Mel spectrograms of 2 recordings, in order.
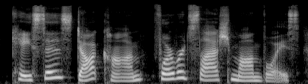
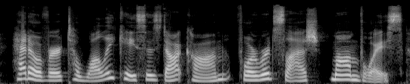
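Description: First: Slowly spelling out the web address; slow, clear repeat. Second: Said in the usual way. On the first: Shown as a demonstration. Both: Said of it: "That's Wally".

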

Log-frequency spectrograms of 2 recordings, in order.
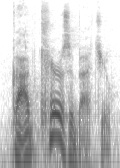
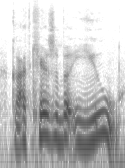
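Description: First: Said in the usual way. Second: "God cares about you" lifted high with a rising end; fervent plea. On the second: Retold or imitated. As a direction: repeat "God cares about you" higher and more urgent. Physician pleads with suicidal girl.

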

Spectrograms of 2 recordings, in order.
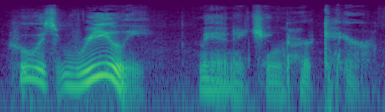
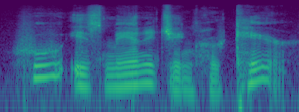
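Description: First: Whispered, leaning hard on "really"; stress on really. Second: Said in the usual way. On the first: Shown as a demonstration. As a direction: hit the word "really" in a whisper. Rereading the question for emphasis.

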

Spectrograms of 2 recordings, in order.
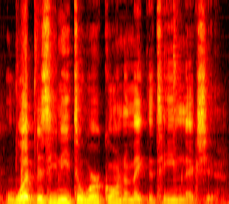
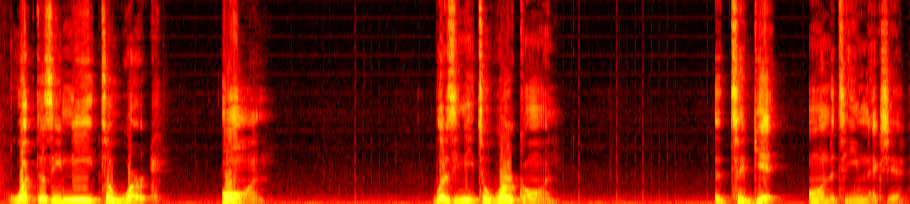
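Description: First: Said in the usual way. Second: "What does he need to work on" drawn out slowly, word by word; slow down and lean on each word of "What does he need to work on"; slow deliberate question. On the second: Retold or imitated. Father repeating his question to coach, slow and deliberate. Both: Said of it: "He said".

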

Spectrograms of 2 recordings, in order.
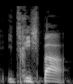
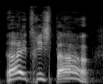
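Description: First: Said in the usual way. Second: Much higher, emphatic admiration; excited insistence. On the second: Real, not acted. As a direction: insist with delight that he doesn't cheat.

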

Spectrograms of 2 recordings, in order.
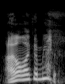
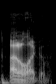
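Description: First: Much higher voice; [name]'s reply. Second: Low, grumbling character voice; Chuck. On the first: Host agreeing with his sidekick Chuck, high-pitched reply. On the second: Chuck grumbling to the host about the DJ, low put-on voice. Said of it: "You sound like a poor man's". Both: Pretend.

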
